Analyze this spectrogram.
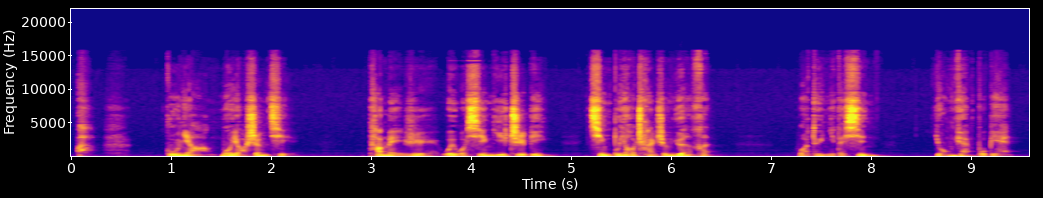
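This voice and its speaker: A man playing a stubborn, lovesick young scholar who speaks low and tenderly. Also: expressive, a little slow, pauses often, husky. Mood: tender pleading.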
